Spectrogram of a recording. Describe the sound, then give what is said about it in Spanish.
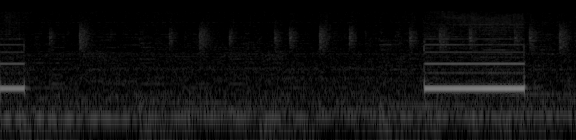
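Ringing tone of an outgoing telephone call that goes unanswered: the tail of one steady ring, a pause of about four seconds with faint background noise, then another ring of about a second. “A ver si nos contesta Leida.”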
